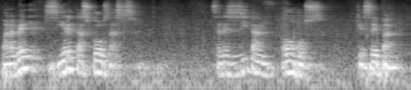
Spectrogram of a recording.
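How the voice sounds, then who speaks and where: Young guy reading a poem slow and steady, dark tone, echoey room from far off. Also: mid-range voice, slight background noise. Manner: slow, measured recital. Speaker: student reader. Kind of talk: dramatic poetry reading in Spanish. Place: college lecture room. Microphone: podium mic from a far camera.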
